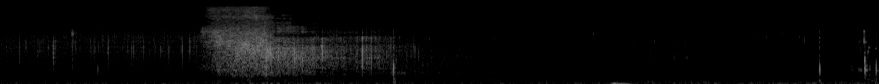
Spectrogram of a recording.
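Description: Food sizzling in a hot pan over a campfire: a loud burst of sizzling about two seconds in that dies away over the next two seconds, followed by scattered small clicks and taps.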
